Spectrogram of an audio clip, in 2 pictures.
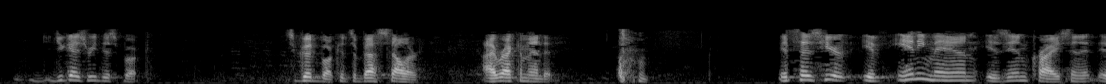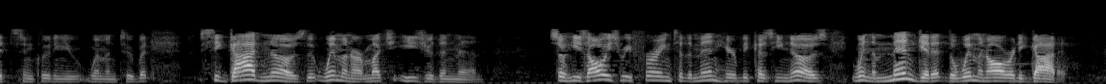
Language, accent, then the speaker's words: English; Ecuador; I grew up in South America and I have a red passport.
